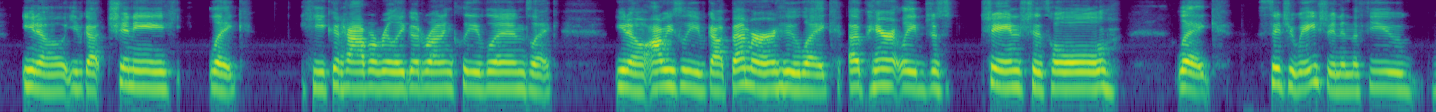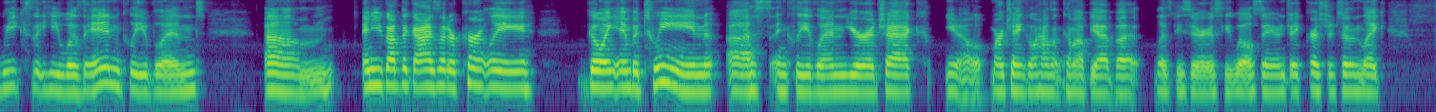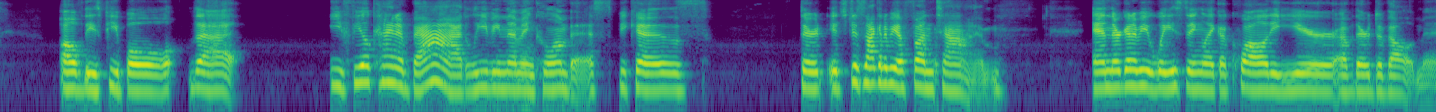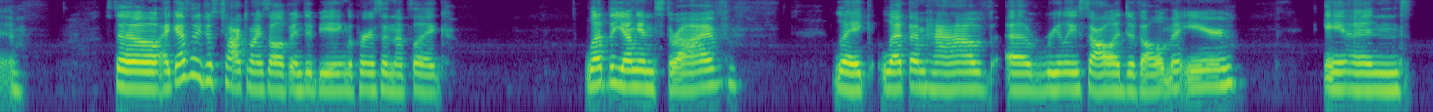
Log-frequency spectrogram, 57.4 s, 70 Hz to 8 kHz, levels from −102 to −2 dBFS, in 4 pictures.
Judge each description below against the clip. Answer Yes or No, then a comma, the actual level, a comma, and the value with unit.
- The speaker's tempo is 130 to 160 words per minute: Yes, average, 145 wpm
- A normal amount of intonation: No, narrow, 2.3 semitones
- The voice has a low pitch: No, high, 190 Hz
